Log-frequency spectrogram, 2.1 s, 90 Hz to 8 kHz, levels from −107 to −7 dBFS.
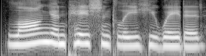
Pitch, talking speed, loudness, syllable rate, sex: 225 Hz, 145 wpm, -15 LUFS, 4.2 syllables/s, female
